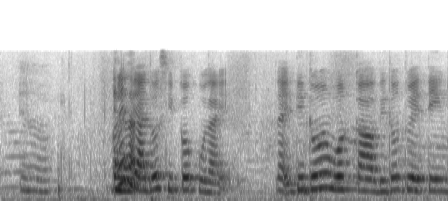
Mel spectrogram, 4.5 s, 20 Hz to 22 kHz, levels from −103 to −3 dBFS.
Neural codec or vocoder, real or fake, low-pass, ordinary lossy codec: none; real; none; none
